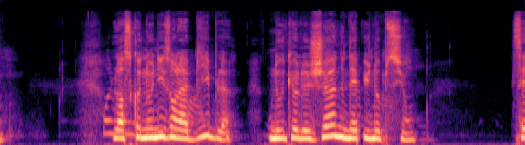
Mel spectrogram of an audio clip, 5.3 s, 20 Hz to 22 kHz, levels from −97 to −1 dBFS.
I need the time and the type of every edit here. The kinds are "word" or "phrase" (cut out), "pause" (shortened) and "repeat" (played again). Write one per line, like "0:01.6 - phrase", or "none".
0:02.9 - word
0:03.6 - word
